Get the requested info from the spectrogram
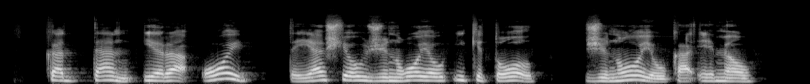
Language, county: Lithuanian, Panevėžys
